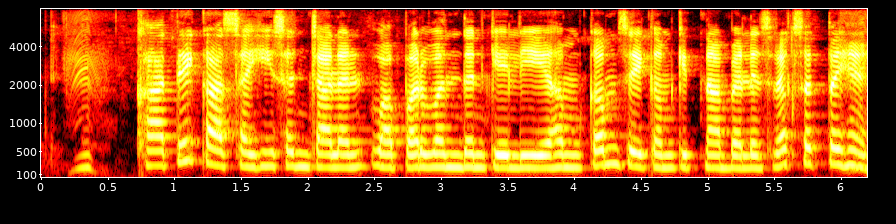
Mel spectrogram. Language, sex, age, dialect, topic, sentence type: Hindi, female, 25-30, Garhwali, banking, question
